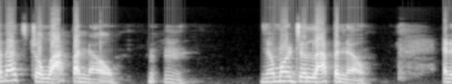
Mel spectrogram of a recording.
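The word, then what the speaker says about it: jalapeño: in Spanish correctly so the J sounds like H so that means my J here is going to make a ha sound so and my a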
